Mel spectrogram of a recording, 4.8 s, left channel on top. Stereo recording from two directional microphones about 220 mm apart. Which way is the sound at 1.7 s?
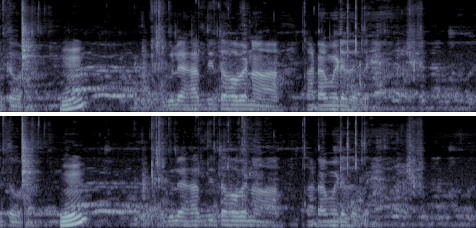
5° left (ahead or behind).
